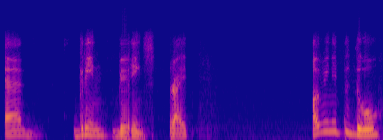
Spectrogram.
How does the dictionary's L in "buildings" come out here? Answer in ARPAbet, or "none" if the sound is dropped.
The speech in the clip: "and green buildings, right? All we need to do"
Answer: none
